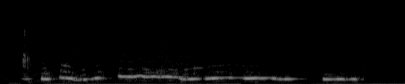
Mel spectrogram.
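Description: A woman humming a slow, wordless prayer tune (a niggun) in a few short phrases that rise and fall, stopping a little before the end.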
